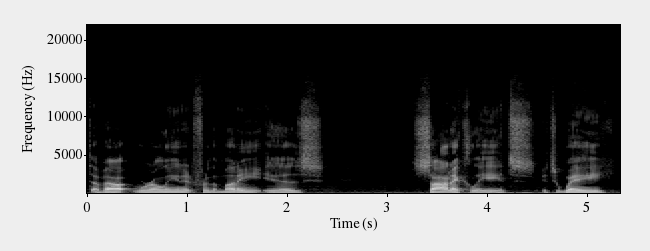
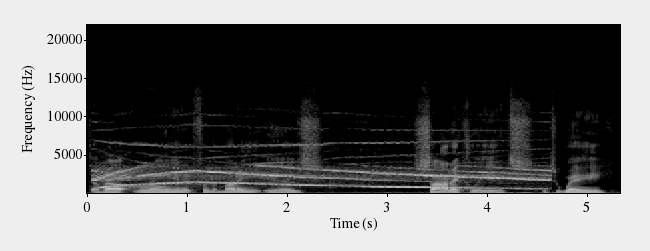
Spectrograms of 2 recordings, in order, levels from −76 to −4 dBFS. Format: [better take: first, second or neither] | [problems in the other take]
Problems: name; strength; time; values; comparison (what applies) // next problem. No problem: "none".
first | siren; loud; until 4.5 s; peak 5 dB above the speech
